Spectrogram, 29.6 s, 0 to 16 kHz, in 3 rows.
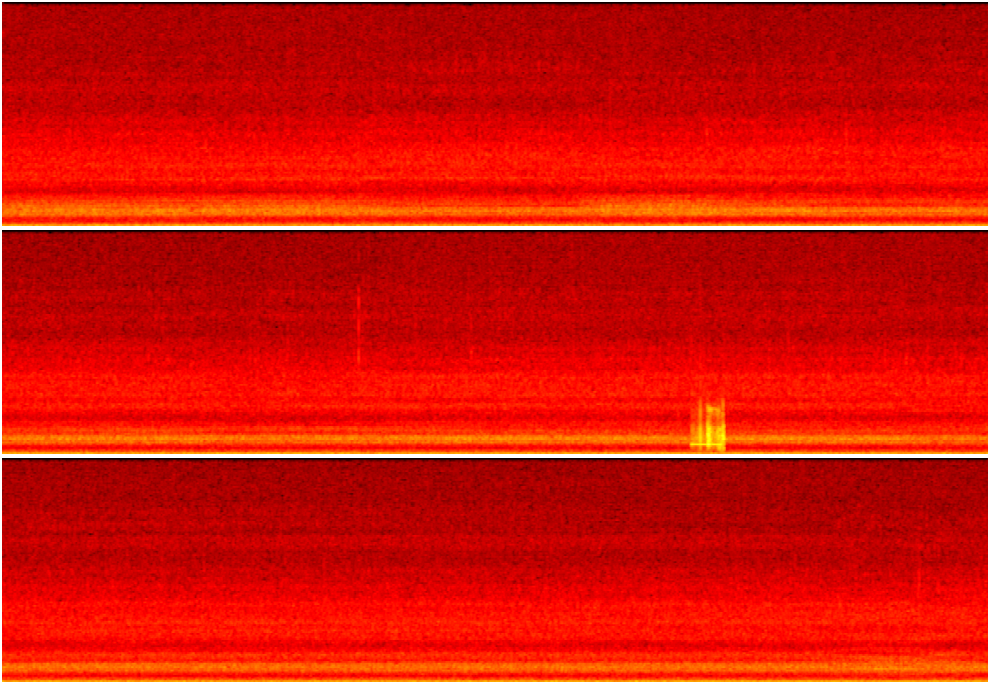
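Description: Steady drone of a light aircraft's piston engine and propeller in cruise, heard from inside the cockpit. A brief radio click cuts in once, about 17 seconds in.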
